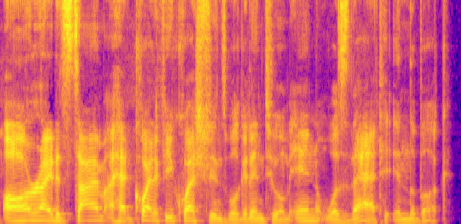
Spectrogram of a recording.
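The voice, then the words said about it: Voice off from a cold. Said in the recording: “I'm just getting over a cold, so that's why I sound weird. My voice is a little off”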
